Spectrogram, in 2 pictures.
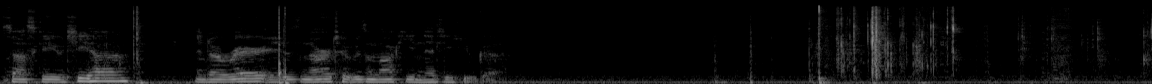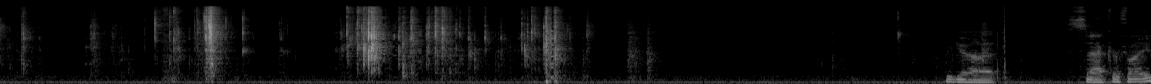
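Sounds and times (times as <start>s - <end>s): foil wrapper crinkling and tearing: 8.1s - 17.5s.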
